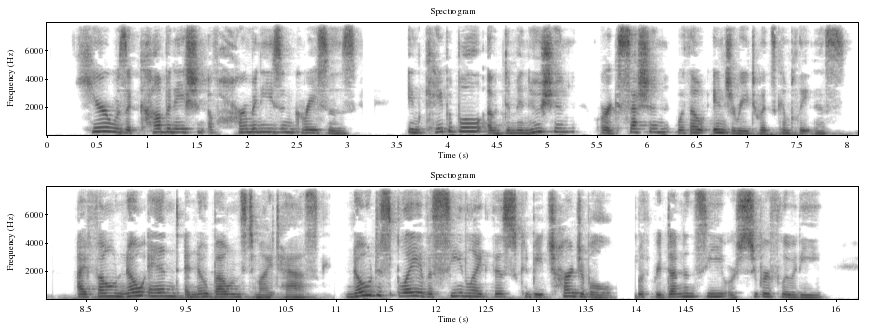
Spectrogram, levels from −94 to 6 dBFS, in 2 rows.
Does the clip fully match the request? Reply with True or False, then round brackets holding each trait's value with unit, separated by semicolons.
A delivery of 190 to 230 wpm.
False (155 wpm)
